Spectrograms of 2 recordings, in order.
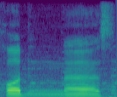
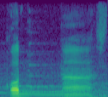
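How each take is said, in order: First: It starts with a raspy throat sound. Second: It starts with a plain k sound. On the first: The speaker calls it right. "kho dan ko jauh berbeda" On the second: The speaker calls it wrong. "khonnya tadi terbaca konnas"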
